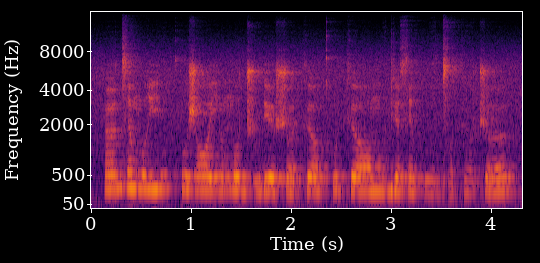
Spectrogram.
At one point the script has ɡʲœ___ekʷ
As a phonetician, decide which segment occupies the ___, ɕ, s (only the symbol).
s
